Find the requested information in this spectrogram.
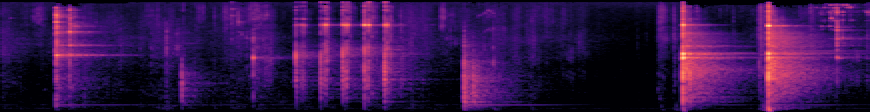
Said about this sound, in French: Donc ça, c'est du travail de préparation, je vous l'ai dit, pour que le bord sur lequel je vais frapper résiste à l'impact qui est assez violent.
